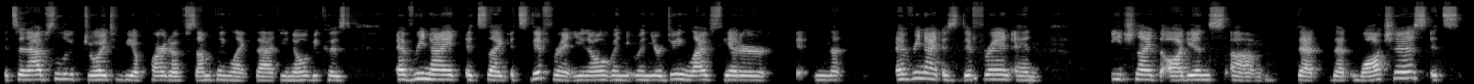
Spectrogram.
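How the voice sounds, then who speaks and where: A woman's voice: medium pitch, steady tone, moderate pace, rough recording. A woman from the Philippines and Hong Kong, a musical theatre performer, chatting casually and appreciatively as an interview guest.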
